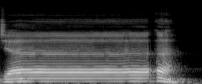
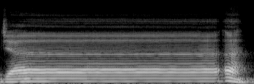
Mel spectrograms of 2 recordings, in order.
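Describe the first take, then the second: First: The vowel is held for four counts. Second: The vowel is held for five counts. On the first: "төрт аракет дегени" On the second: "беш аракет дегени"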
